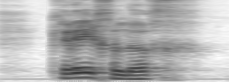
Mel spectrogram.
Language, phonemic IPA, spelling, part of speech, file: Dutch, /ˈkreːɣələx/, kregelig, adjective, Nl-kregelig.ogg
- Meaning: 1. irritable 2. ill-tempered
